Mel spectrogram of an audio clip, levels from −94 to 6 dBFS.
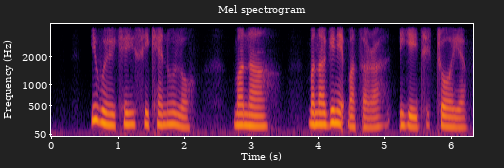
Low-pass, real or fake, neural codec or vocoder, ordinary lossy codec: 3.6 kHz; fake; codec, 16 kHz, 0.2 kbps, FocalCodec; none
